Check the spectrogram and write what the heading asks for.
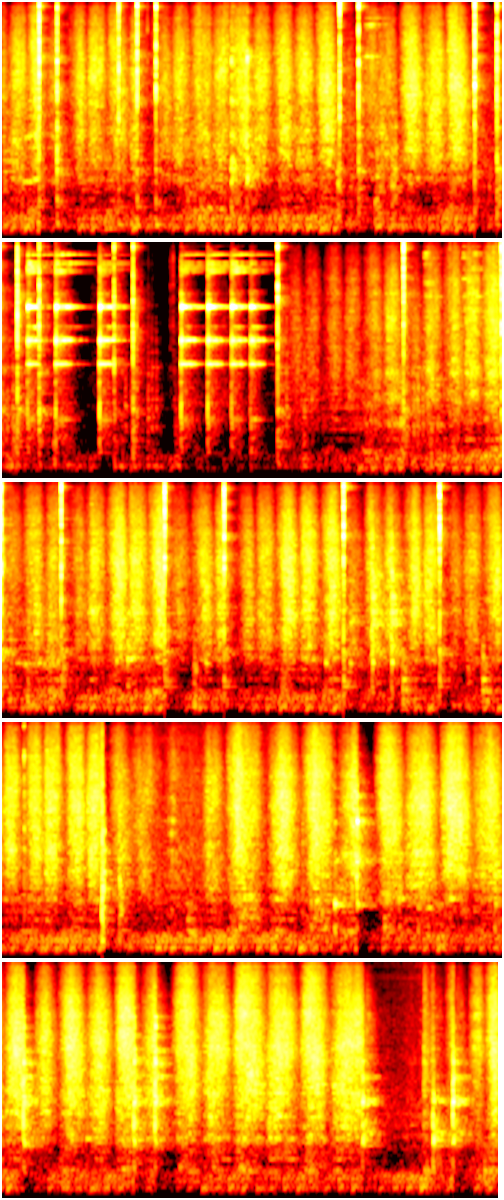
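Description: A hand chisel scraping and cutting into a wooden board in rapid, short, repeated strokes, cutting the recesses for an inlay pattern.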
